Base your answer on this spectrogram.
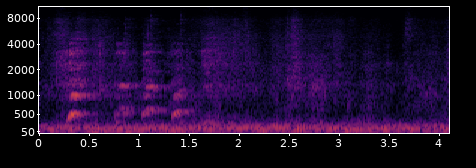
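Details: Labrador Retriever puppies, six of Sadie's litter, at play in their puppy play room: a short run of high whining whimpers and yips early on, then quieter shuffling and low room rumble.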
